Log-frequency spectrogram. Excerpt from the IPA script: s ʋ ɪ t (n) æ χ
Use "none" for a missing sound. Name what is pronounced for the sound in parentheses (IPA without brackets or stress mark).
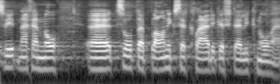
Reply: n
